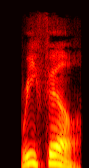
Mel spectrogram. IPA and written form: rˈifɪl (refill)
